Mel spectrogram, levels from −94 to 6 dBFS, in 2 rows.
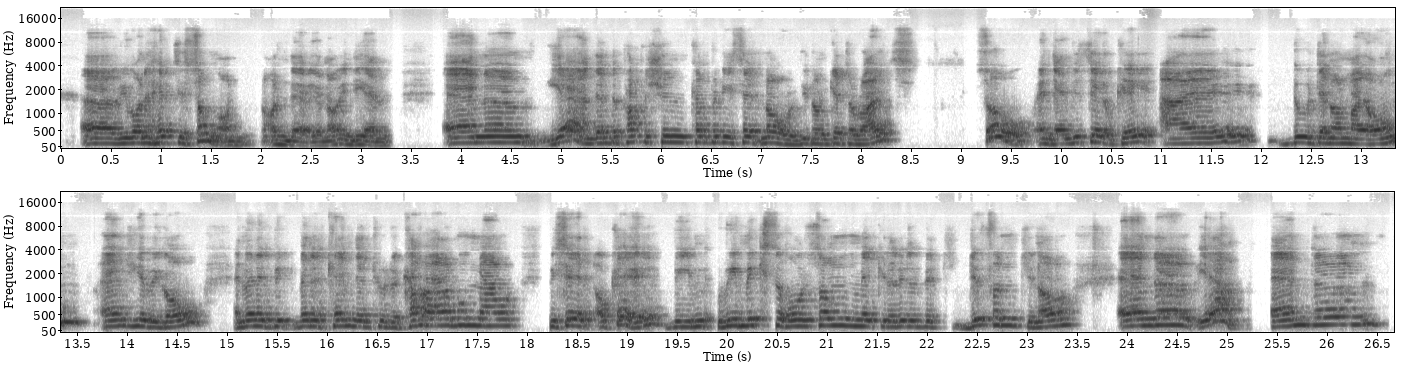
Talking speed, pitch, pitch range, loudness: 180 wpm, 170 Hz, 155-185 Hz, -20 LUFS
